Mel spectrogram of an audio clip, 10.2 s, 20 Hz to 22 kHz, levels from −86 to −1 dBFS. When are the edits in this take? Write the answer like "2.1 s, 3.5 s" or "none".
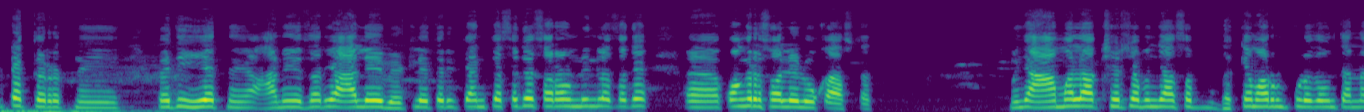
none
